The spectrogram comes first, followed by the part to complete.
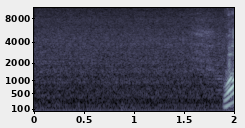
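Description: Quiet room tone with a low, steady hum, then a man's voice starts speaking near the end.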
